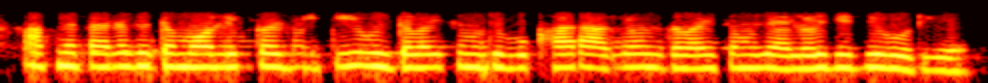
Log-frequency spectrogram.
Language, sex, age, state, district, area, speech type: Hindi, female, 18-30, Rajasthan, Jodhpur, urban, conversation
